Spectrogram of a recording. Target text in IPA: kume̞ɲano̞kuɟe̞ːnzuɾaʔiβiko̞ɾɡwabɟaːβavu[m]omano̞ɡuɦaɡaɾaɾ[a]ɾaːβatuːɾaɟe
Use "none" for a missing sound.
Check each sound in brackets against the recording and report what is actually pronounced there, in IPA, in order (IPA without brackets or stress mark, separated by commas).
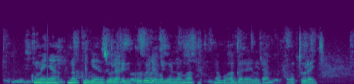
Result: n, i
